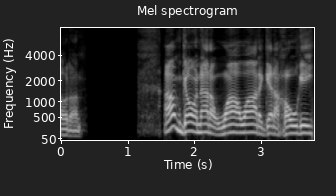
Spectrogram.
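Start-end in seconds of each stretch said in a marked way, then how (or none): 1.6-3.8 higher, louder fake American accent. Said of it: "in a fake American accent".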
